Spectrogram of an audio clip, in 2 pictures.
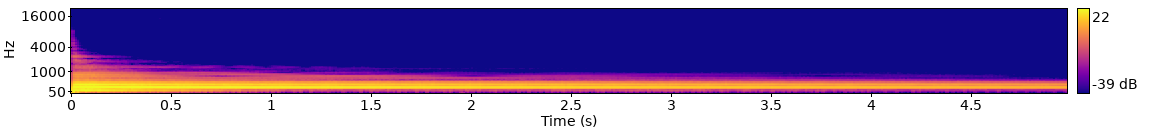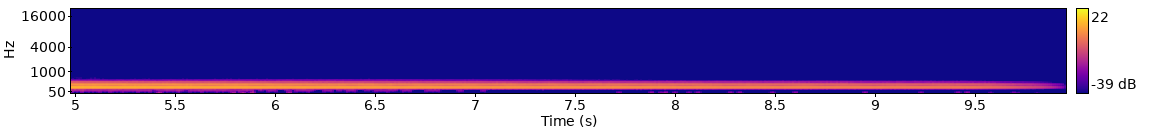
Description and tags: this is set of recordings i made to sample bass guitar my father built for me. i used it to play midi notes. number in the filename is midi note.
bass, electric, guitar, tone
